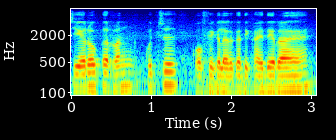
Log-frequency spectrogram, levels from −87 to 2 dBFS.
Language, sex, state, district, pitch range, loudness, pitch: Hindi, male, Uttar Pradesh, Shamli, 125-140 Hz, -19 LUFS, 130 Hz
